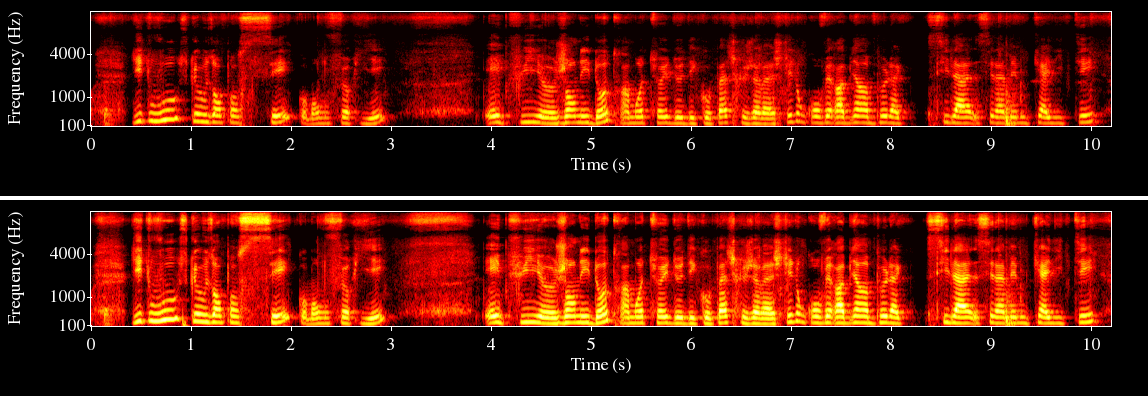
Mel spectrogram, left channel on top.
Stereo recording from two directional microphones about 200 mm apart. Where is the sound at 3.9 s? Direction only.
50° right (ahead or behind).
